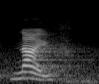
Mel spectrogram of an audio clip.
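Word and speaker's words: knife: वैसे ही नाइफ, यहाँ पर के साइलेंट है, NIFE सुनाई देता है, नाइफ, के नहीं सुनाई देता पर लिखने में तो आता है।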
